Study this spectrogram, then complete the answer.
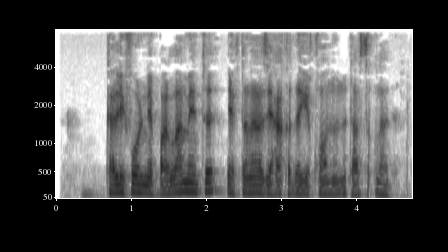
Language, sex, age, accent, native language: Uzbek, male, 25-34, Sirdaryo, Uzbek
